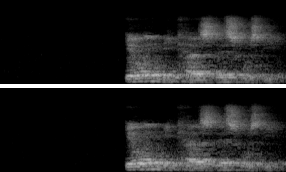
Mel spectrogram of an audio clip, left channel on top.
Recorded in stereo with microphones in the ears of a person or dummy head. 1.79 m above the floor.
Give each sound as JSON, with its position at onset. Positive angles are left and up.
{"t": 1.2, "sound": "a man speaking", "side_deg": -10, "distance_m": 0.9}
